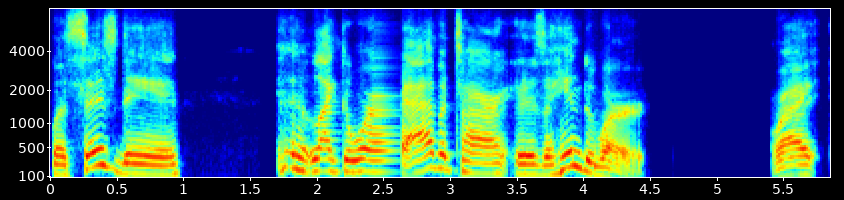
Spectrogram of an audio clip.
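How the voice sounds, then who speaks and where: A man co-hosting a casual discussion, explaining things slowly with many pauses. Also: mid-range voice, big pitch swings, darkish tone. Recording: dry, slightly dull audio.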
